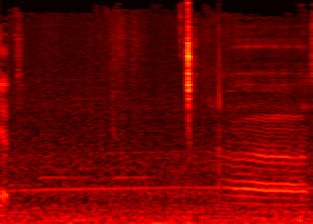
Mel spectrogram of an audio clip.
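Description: Inside the cabin of a Chrysler Grand Voyager minivan on the move: steady low road and engine rumble with a thin steady whine. The owner puts the whine down to the power steering on a cold engine and says it goes away once the engine warms up. A single short click comes a little past halfway.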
